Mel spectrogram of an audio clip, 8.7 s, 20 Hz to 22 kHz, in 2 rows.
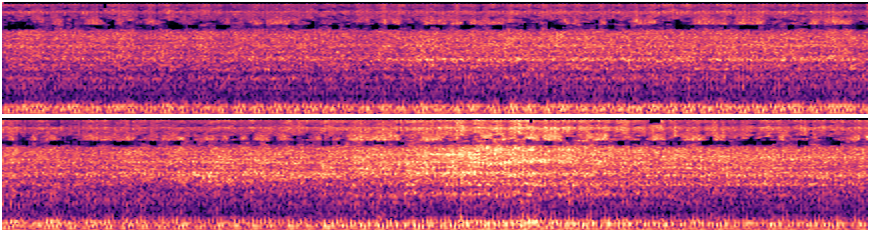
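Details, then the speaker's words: Crashed BMW S1000RR being rebuilt, after sitting long and struggling to start: once old fuel worked out, steady even four-cylinder idle with smooth low hum, no misses or knocks; running properly. "I guess I just had to work all that fuel out, and now she's running way, way better."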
